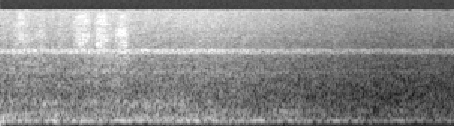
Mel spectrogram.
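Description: Faint marker strokes on a whiteboard as a word is written, dying away after about a second.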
